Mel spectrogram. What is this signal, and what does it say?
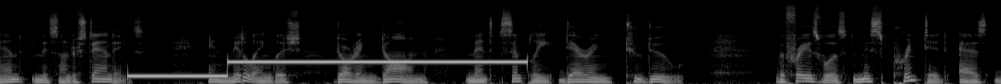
Two-tone page, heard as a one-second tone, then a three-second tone, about 390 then 1060 Hz, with speech in English.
